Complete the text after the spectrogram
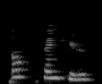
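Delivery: soft, offhand thank-you; murmured casual thanks, barely bothered; low-key thanks. Shown as a demonstration. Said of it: "So ordinary, so low".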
